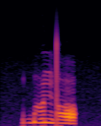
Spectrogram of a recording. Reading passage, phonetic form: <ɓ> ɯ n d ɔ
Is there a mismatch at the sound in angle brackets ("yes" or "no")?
no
